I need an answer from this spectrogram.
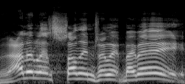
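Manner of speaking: high, loud showy host voice; hyped intro voice. Retold or imitated. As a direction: ham up the camera intro. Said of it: "that's a bit more fun".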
